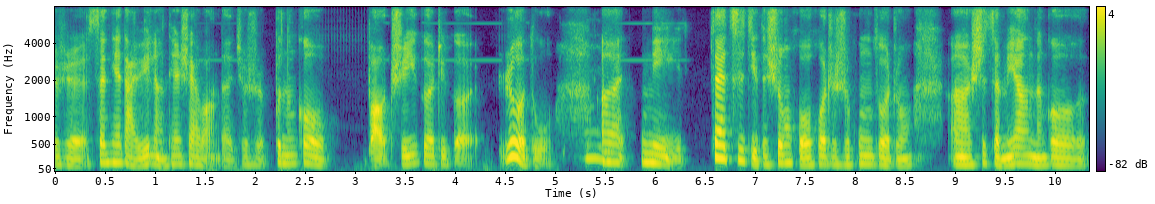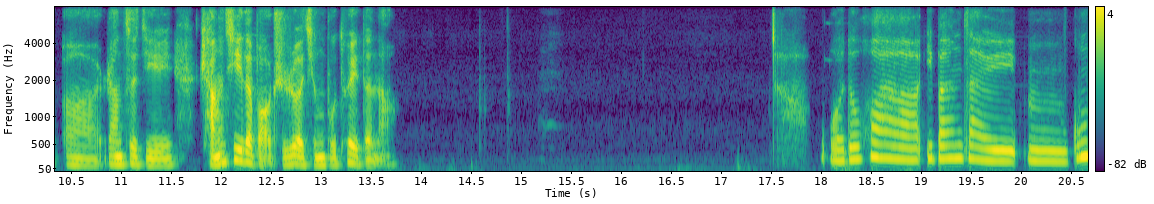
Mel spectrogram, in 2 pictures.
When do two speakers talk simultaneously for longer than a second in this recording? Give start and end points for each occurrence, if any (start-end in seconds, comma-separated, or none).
none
